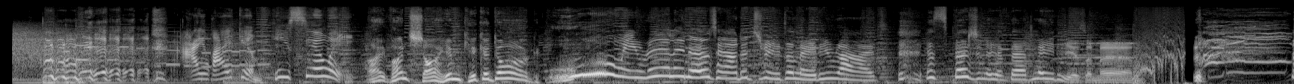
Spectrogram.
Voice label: Animation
